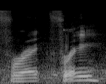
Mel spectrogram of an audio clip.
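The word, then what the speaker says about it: Frueh: That's Macy Frey, F-R-U-E-H, so her last name is pronounced.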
